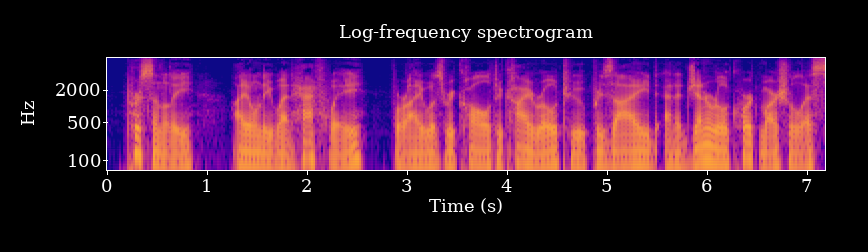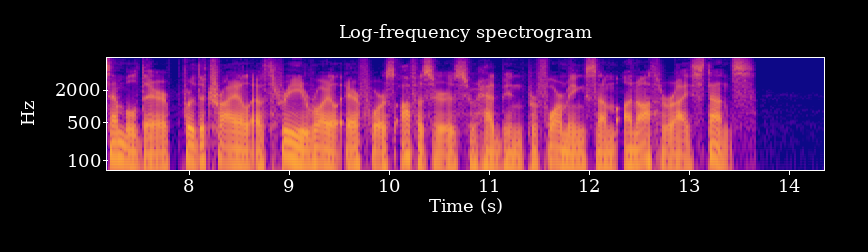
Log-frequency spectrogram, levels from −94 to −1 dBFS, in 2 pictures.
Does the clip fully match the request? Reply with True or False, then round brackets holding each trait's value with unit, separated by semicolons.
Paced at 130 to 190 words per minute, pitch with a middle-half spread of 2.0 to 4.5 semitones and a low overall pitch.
True (155 wpm; 3.4 semitones; 75 Hz)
